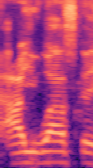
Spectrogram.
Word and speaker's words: ayahuasca: You get caught with a pound of, how you say, ayahuasca in the car.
